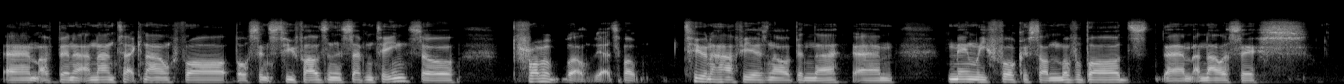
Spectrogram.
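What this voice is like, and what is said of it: British accent. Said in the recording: “as you can probably tell by my accent, I'm from the UK”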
